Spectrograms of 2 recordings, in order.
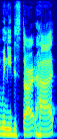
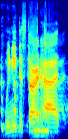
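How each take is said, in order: First: It is said in the speaker's normal voice. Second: It is said in a deflated, lame voice.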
